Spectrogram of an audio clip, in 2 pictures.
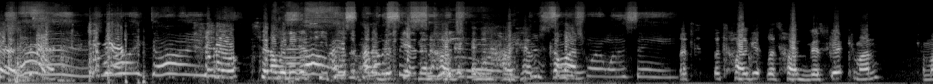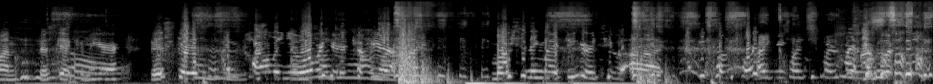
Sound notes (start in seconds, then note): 11.2 soft chuckle; 13.3 more soft chuckles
